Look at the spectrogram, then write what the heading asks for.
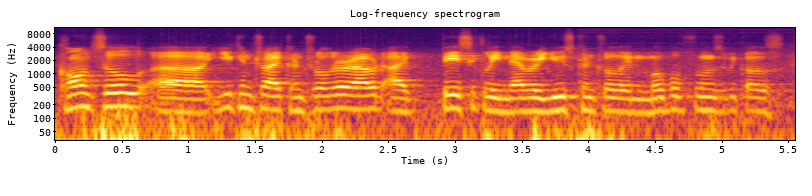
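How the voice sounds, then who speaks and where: Bright-voiced man, Urdu native, rambling tutorial. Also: fairly high pitch, little pitch movement, a little fast, highs cut off, a little hiss or hum. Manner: loose and rambling, many filler sounds. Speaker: mobile gaming channel host. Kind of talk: casual off-the-cuff settings walkthrough.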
